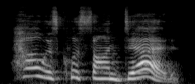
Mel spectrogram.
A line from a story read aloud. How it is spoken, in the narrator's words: he cried out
